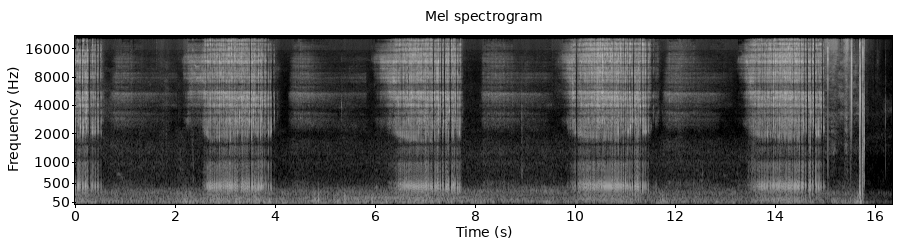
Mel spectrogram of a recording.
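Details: Loud, rough, rattling snores on each breath in, about 15 breaths a minute, with a steady low rumble between them; heavy snoring.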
